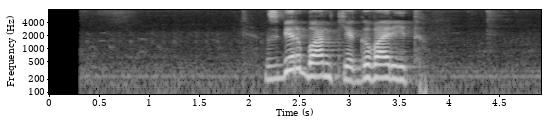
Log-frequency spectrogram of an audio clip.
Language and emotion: Russian, neutral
